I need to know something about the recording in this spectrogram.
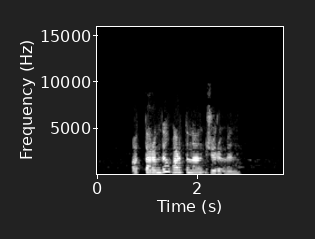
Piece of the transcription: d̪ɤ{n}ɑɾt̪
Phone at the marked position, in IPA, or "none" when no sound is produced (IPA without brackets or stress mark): ɴ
